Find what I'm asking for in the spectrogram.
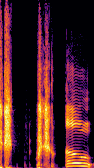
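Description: A voice imitates two whip lash strikes with sharp, hissing bursts about half a second apart, loud, then lets out a short, strained pained cry.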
